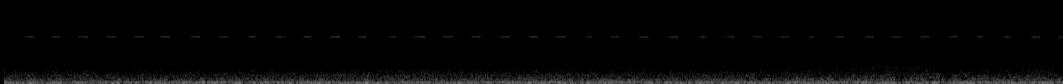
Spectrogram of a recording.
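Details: Insects in the grass: a steady, high, pulsed chirping, about three evenly spaced pulses a second, running without pause over a loud, low rumbling background noise.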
